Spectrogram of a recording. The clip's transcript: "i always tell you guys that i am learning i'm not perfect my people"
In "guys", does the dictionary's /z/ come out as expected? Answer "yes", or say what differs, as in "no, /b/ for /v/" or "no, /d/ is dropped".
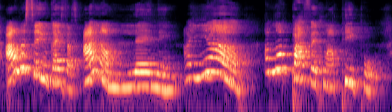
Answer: yes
